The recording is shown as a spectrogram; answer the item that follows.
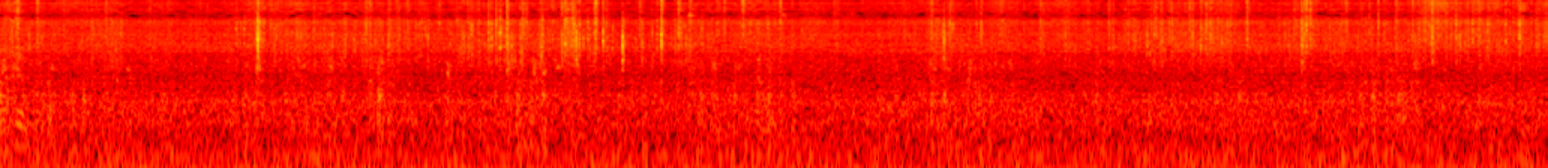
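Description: Steady low rumble of a vehicle driving slowly over a rough, snowy dirt road, heard from inside the cab: engine and tyre noise, with occasional light ticks.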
